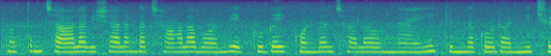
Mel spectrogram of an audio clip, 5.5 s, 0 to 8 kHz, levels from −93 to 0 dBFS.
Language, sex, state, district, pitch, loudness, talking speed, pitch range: Telugu, female, Andhra Pradesh, Visakhapatnam, 250 Hz, -17 LUFS, 165 wpm, 240-255 Hz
